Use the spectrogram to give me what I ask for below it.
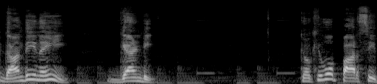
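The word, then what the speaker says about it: Ghandy: अंग्रेजी में वह गांधी नहीं गैंडी लिखते थे जिसकी स्पेलिंग है जी एच ए एन डी वाई गैंडी।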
